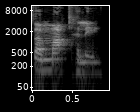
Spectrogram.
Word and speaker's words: Thermopylae: with the t-h-e and that is pronounced thermopylae rhyming with properly but yeah we can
